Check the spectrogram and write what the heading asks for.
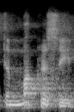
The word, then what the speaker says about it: democracy: so you notice that the accent it moves it's democracy that dah dah dah dah dah dah dah democracy and democratic it moves one syllable to the right Democratic that the data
